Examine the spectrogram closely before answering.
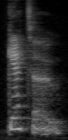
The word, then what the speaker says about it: ghetto: now the letter H if a word begins with G H the H is silent like in the words girin ghetto Ghost similarly if a word starts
